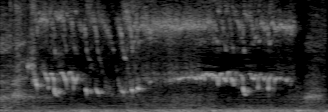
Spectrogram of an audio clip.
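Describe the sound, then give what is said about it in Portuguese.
Birdlike chirping and warbling made by blowing into a plastic case, a continuous run of high, wavering tweets and squawks over a low background rumble. “pensas, pá, está um passarinho a cantar na janela. Mas não, na verdade sou eu a soprar num caso de plástico.”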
